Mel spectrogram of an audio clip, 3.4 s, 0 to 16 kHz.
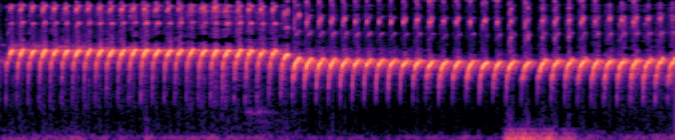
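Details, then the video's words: Canary delivering a long, rapid rolling trill of tightly repeated notes that drops slightly in pitch midway and then carries on at a steady pace. A faint low thump is heard near the end. "chant singing canaries 12 تغريد الكناري"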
